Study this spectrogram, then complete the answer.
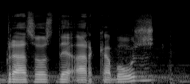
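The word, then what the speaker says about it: Brazos de Arcabuz: is a named item from the brand set Brazos de arcabus that's exactly how it's pronounced and the thing is that it has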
